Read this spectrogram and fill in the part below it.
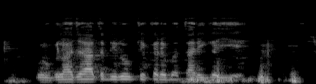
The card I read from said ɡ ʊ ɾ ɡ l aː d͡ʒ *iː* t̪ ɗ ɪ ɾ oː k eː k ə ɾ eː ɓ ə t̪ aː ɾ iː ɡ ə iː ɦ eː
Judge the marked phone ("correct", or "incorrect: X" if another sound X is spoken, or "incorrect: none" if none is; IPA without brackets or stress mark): incorrect: aː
